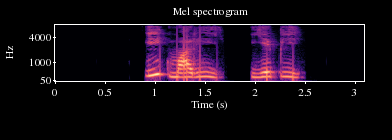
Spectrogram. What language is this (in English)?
Mari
